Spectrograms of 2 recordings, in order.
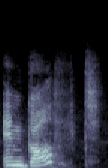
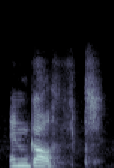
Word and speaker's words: engulfed: Engulfed, because the F is an unvoiced sound, you pronounce it like a T. Engulfed. Engulfed.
